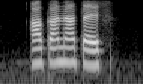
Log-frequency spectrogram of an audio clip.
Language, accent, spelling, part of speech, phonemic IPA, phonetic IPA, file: Armenian, Eastern Armenian, ականատես, noun, /ɑkɑnɑˈtes/, [ɑkɑnɑtés], Hy-ականատես.ogg
- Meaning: eyewitness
